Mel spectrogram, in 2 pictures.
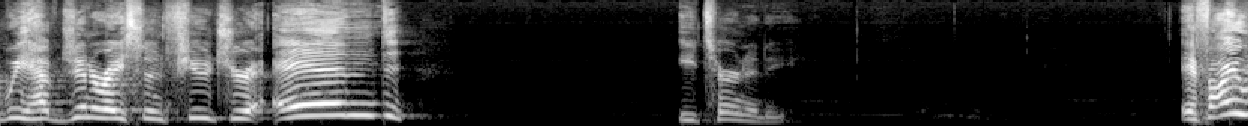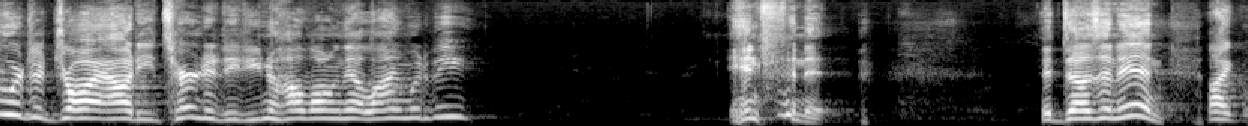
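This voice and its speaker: A man, preaching a sermon on a church stage in a relaxed, joking, conversational way. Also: very high voice. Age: 30s. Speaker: pastor.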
